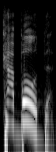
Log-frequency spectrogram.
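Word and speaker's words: kabod: palabras para gloria anótenlo una es la palabra cabot con k k a b de burro o d d de dedo cabod y cuando la Biblia habla del cabot de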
